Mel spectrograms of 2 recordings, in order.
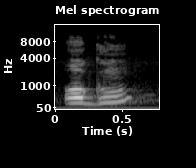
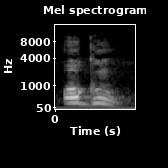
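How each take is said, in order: First: It has the tone pattern of the war god's name. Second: It has the tone pattern of the word for medicine. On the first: The word names the god of war and iron. "Ogun is what? The god of war" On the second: The word means medicine. "Ogun, medicine"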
